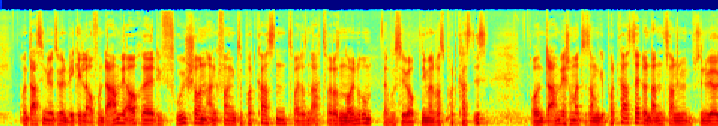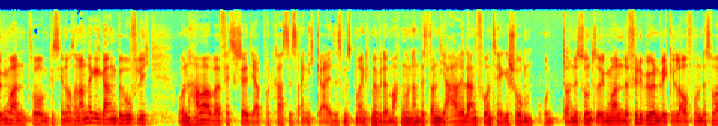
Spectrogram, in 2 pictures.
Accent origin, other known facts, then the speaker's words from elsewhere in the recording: Bavaria, Germany; accent: Franconian; Ich muss auch hier total aufpassen, dass ich nicht in meinen fränkischen Dialekt verfall.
